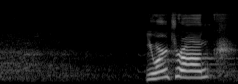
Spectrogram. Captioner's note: laughter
